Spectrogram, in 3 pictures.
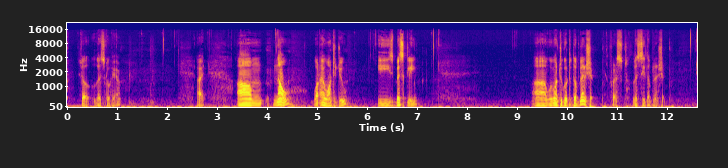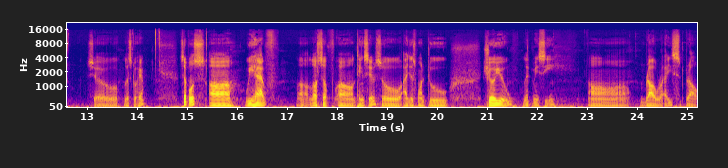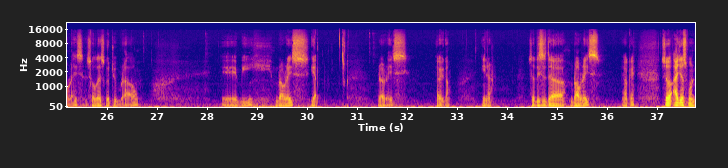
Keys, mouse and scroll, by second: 0.2 ctrl+shift+click, 0.9 ctrl+shift+drag, 1.4 ctrl+shift+drag, 1.9 ctrl+shift+click, 2.8 click, 4.3-4.9 drag, 5.0-5.6 shift+drag, 5.7 shift+click, 7.3-8.0 drag, 10.1 alt+a, 10.4 alt+drag, 10.8-11.1 alt+drag, 11.2-11.9 alt+drag, 13.8-14.1 drag, 16.9 middle click, 18.2 middle click, 19.2 scroll up 2, 20.0-20.6 scroll up 4, 22.2 click, 23.8 click, 25.2-25.7 scroll down 1, 26.7-28.1 drag, 28.3-28.7 scroll down 1, 29.1-29.4 scroll up 1, 31.2-31.5 drag, 32.0 scroll up 1, 33.3-36.7 drag, 37.0 click.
